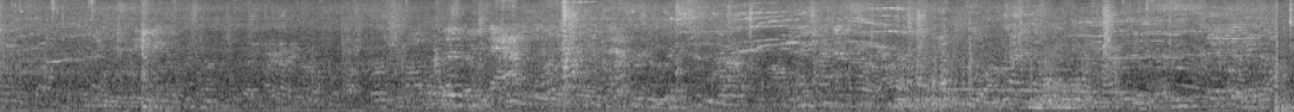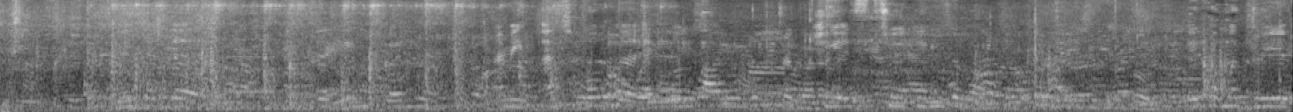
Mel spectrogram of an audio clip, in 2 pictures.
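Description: Many voices of men and women chatter throughout a busy room.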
